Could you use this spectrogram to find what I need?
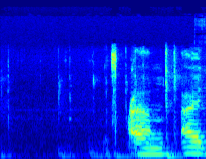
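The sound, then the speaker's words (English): Typing on a computer keyboard, heard as faint, scattered key clicks in an irregular patter, before a person begins talking over it. “I'm just going to look it up, actually. So apologies for the typing”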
